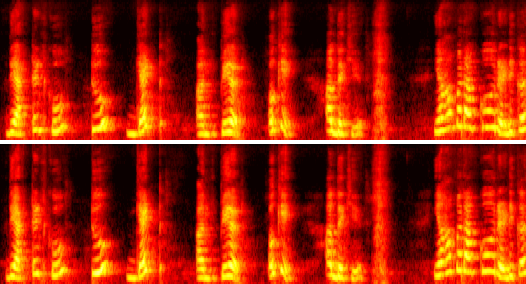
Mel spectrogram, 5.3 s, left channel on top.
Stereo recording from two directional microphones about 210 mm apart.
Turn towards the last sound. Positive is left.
turn(degrees=-40)  # may be behind; listen again after turning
